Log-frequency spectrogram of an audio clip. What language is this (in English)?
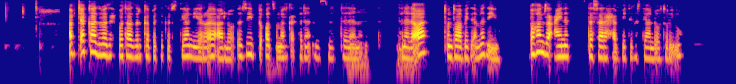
Tigrinya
